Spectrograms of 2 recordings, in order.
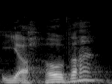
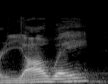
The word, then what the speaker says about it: Yahweh: Now, whether or not the name was pronounced Jehovah or Yahweh, we're really not sure. Most scholars think that it was Yahweh.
